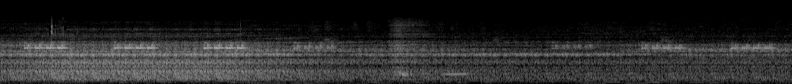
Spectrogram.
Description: I'm not sure what is causing this sound but I need help, Everything is plugged in right, can anyone help?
